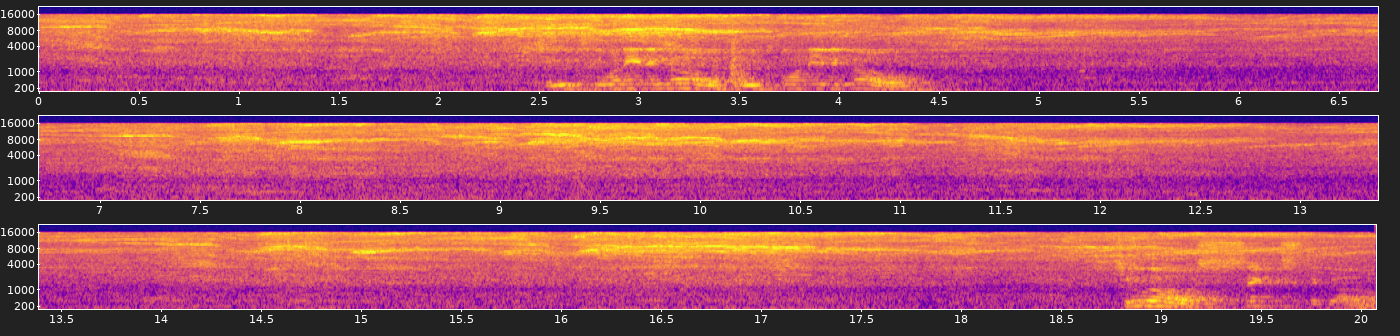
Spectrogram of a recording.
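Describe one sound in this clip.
Tyres of model cars scrub and skid on a track.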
